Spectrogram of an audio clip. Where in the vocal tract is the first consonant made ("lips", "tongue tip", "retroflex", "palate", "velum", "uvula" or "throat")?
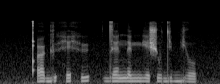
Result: uvula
